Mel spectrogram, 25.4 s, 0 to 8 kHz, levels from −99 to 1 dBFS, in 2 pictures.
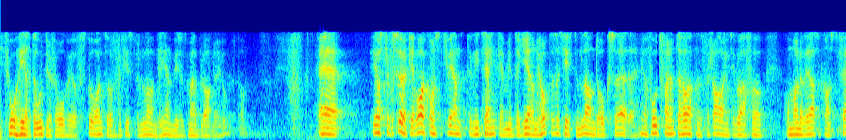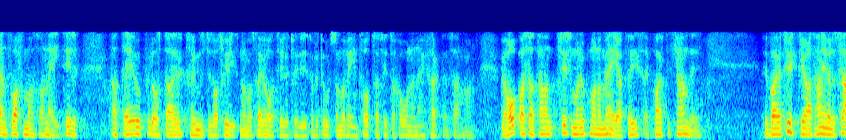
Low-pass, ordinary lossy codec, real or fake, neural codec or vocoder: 7.2 kHz; AAC, 16 kbps; fake; codec, 16 kHz in and 24 kHz out, 0.6 kbps, FocalCodec, streaming, 4096 codes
